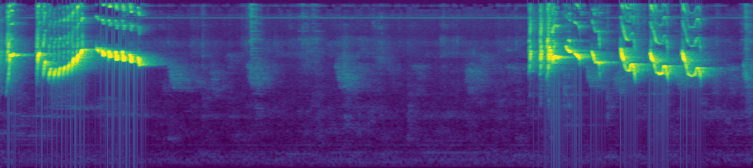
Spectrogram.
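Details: Kolibri wulung sunbird, an active male fighter singer: one high sliding trill, a long silence, then a run of repeated down-slurred whistled notes delivered quickly and rhythmically.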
